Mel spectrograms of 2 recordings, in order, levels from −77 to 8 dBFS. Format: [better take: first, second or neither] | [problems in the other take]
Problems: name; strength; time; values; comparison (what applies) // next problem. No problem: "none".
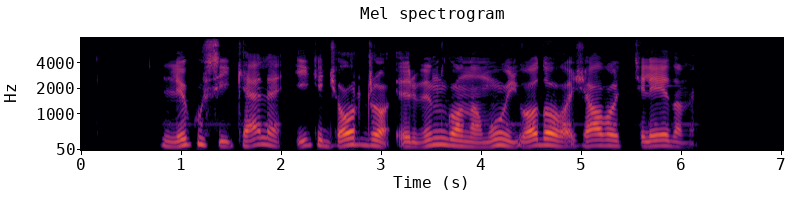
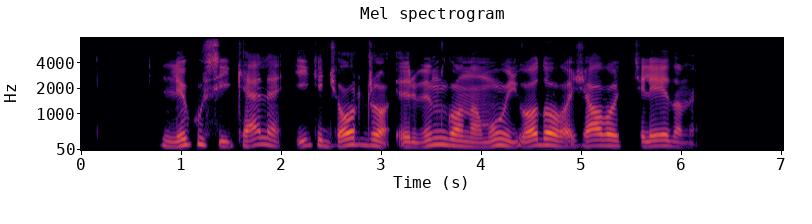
second | noise reduction (neural mask model DeepFilterNet 3)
